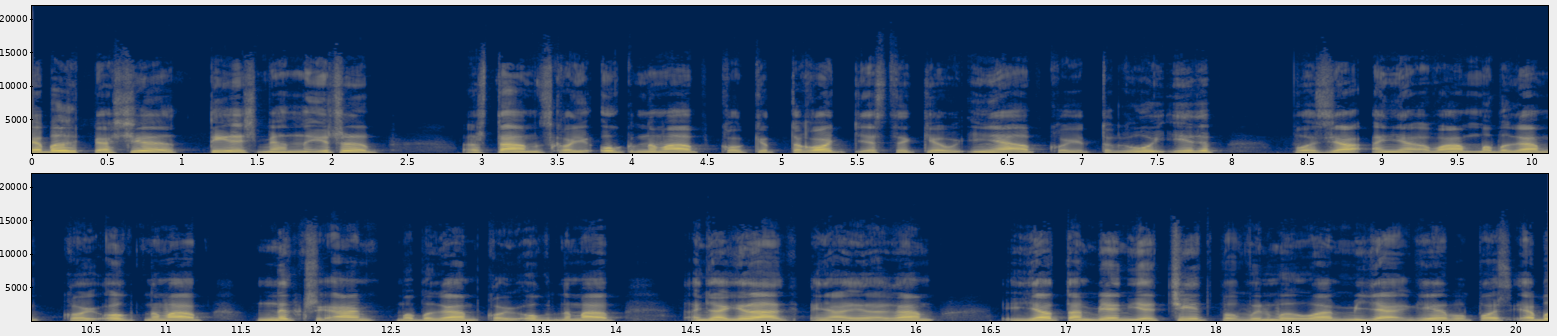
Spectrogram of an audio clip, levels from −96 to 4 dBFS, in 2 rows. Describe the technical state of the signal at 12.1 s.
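At 12.1 s the speech signal is intact, with no dropout, distortion or other audible fault.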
